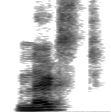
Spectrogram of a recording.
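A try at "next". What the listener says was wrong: শুধু টি বলার প্রয়োজন নাই। ট সাউন্ড এটা আসে না।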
